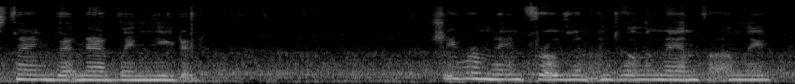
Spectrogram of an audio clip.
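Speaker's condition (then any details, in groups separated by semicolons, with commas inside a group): Cerebral palsy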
